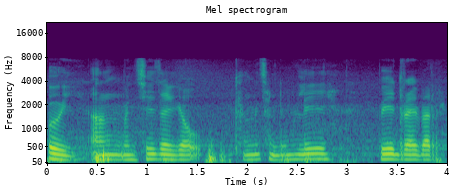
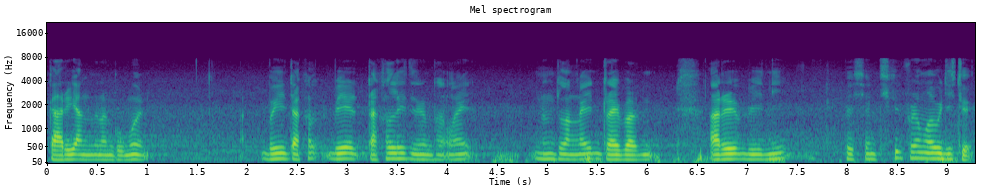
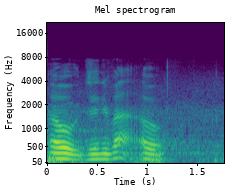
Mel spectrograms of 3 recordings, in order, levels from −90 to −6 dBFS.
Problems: low volume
